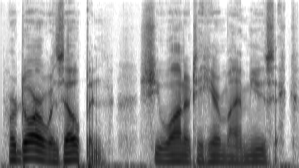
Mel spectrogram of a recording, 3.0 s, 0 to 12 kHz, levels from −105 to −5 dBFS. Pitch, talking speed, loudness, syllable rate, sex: 95 Hz, 200 wpm, -17 LUFS, 5.2 syllables/s, male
